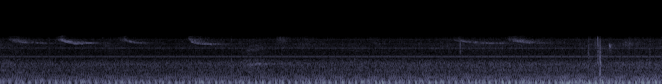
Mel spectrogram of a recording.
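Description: A small bird chirping outdoors in two bouts of short, high notes that each slide downward, over a steady low background rumble. A sharp click about six seconds in.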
